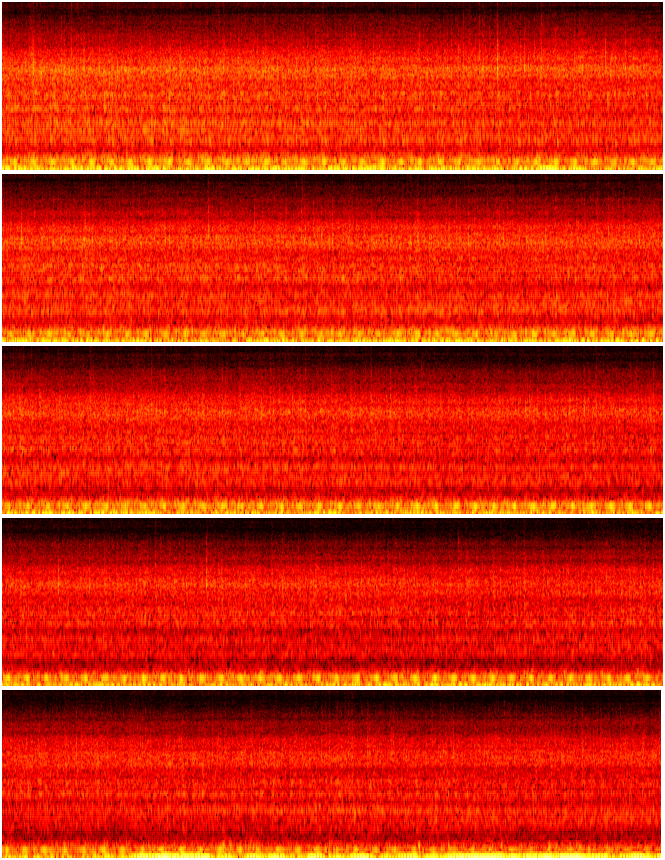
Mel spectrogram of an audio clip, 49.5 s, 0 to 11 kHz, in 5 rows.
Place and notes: Braunschweiger Hafen, Mittellandkanal, Deutschland - Hafen Mittellandkanal
Braunschweiger Hafen, Mittellandkanal, Hydrophone, Lastschiff fährt vorbei.
Projekt: TiG - Theater im Glashaus: "über Land und Mehr - Berichte von einer Expedition zu den Grenzen des Bekannten". TiG - Theater im Glashaus macht sich 2013 auf zu Expeditionen in die Stadt, um das Fremde im Bekannten und das Bekannte im Fremden zu entdecken. TiG, seit 2001 Theater der Lebenshilfe Braunschweig, ist eine Gruppe von Künstlerinnen und Künstlern mit unterschiedlichen Kompetenzen, die professionell erarbeitete Theaterstücke, Performances, Musik und Videofilme entwickelt.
